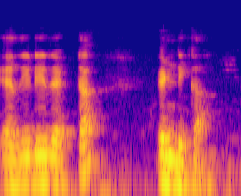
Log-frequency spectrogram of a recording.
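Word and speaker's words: Azadirachta indica: एजेडी रेक्टा, spelling देख लेना कुछ गड़बड़ है, लेकिन यही प्रोनाउंसिएशन यही है, एजेडी रेक्टा इंडिका।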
